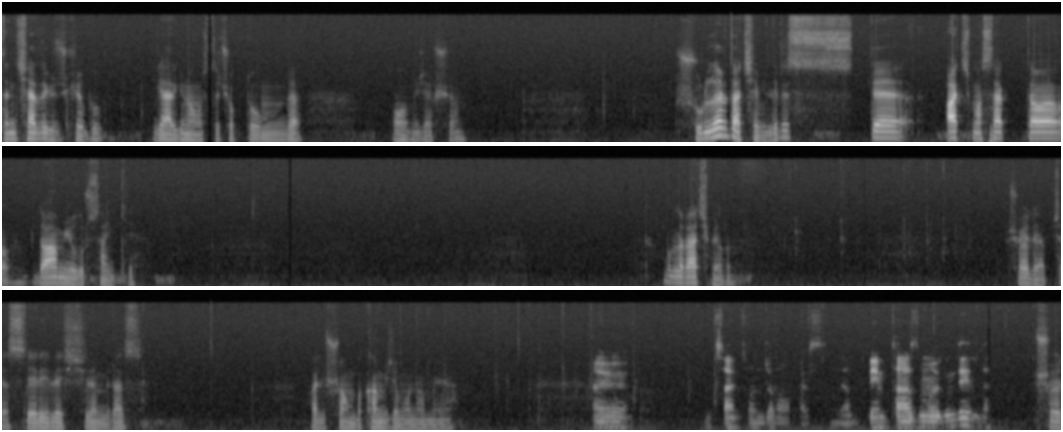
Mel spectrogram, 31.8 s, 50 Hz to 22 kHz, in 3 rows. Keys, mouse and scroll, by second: 4.8 middle click, 5.1-5.7 scroll down 7, 5.7 middle click, 6.4 scroll up 2, 6.6-8.1 middle drag, 8.1 scroll down 3, 8.4-17.2 middle drag, 17.2 Tab, 17.6 scroll down 1, 17.8-18.1 middle drag, 18.1 scroll down 1, 18.3-19.0 middle drag, 19.0 /, 19.4-19.8 scroll down 1, 19.8 h, 20.0 scroll down 1, 20.1-20.8 middle drag, 20.8-21.2 scroll down 7, 21.2 middle drag, 21.3-21.9 scroll up 5, 21.9 click, 22.6 /, 23.0 scroll up 3, 23.2-24.2 middle drag, 24.2 Tab, 25.4 KP_1, 25.9 KP_3, 26.8 3, 27.1 alt+z, 27.3 shift+middle click, 27.6-29.4 scroll up 7, 28.1 shift+middle click, 29.4 click, 30.1 shift+click, 30.9 shift+click, 31.5 shift+click.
